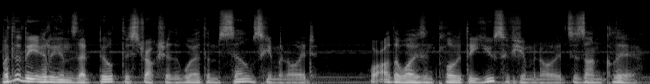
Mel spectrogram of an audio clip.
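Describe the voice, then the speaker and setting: A man reading scripted lore in a measured, formal documentary narration style. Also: low voice, dark tone, slight background noise.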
